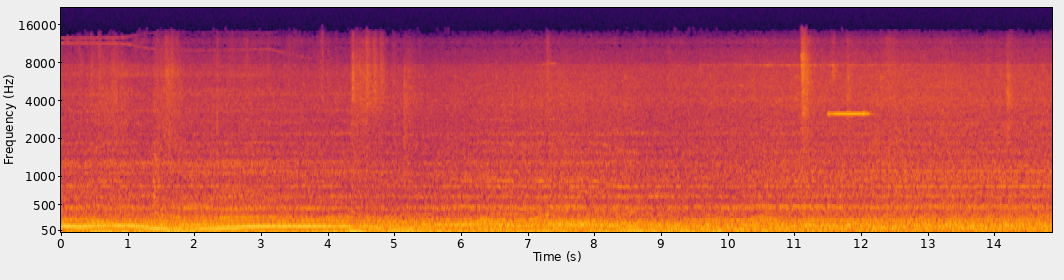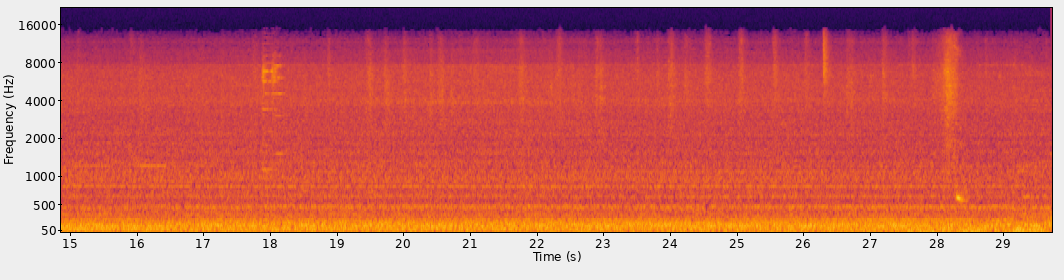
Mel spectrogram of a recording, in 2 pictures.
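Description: City bus running, heard from on board: a steady rumble of engine and road noise. The engine note is stronger in the first few seconds, then evens out.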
